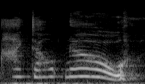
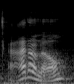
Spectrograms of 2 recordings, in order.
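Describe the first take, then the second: First: It is emphasized, and the T is clearly pronounced. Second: The T in don't is dropped, words run together. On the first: "When you emphasize it like that, that's when the T comes back" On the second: "you just have to take the T out"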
